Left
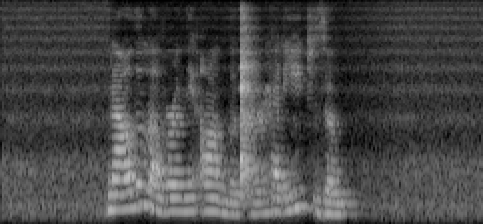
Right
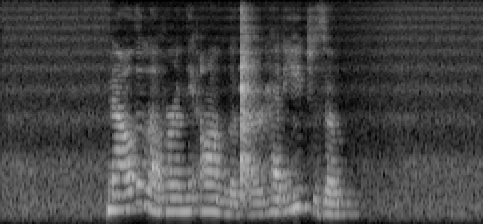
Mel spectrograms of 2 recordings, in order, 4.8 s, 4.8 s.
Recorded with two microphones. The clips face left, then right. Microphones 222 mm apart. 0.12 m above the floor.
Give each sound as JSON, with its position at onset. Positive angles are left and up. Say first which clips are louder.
{"t": 1.1, "sound": "a woman speaking", "louder": "left 1 dB", "side_deg": -20, "distance_m": 1.7}
{"t": 2.4, "sound": "a clap", "louder": "even", "side_deg": -40, "distance_m": 2.0}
